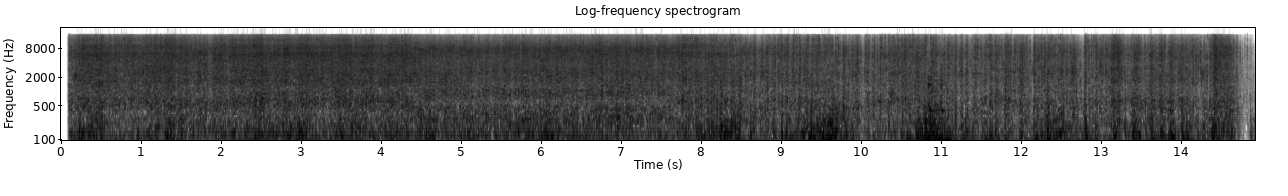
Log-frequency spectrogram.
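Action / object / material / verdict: scrape / thin plastic wrap film / plastic / none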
